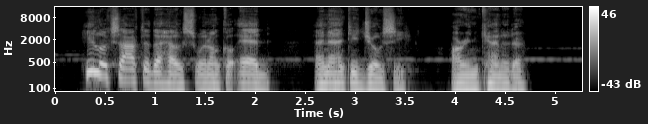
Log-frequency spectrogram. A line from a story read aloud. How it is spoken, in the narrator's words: in a more serious tone, she added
